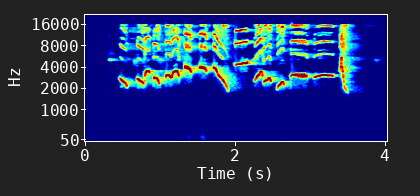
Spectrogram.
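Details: Oriental magpie-robin, a female in breeding condition calling to a male, used as a lure for males: a dense phrase of rapid, varied whistled notes. Some notes slur up and down, with a sharp burst at the end, all high-pitched and clean.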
